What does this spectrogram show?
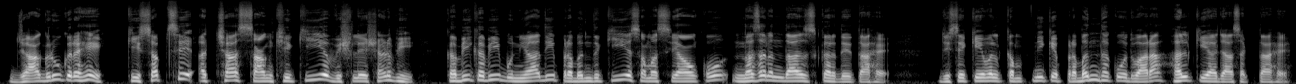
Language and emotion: Hindi, neutral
